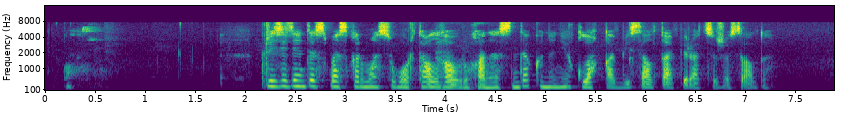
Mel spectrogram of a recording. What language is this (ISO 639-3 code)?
kaz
